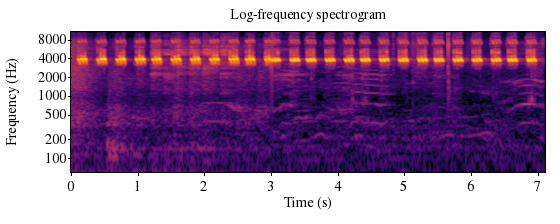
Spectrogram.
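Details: Cricket. A cricket gives a bright, high-pitched chirp repeated at a brisk, even pace of roughly three to four per second. Quiet voices murmur faintly in the background.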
